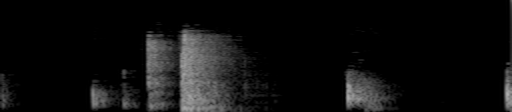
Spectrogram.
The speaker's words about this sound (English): Close the door, Sergeant. Yes, sir.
